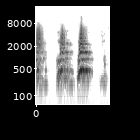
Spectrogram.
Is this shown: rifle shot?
no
